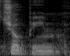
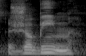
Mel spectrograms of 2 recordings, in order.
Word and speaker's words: Jobim: nova's over there uh it's jobim i think is actually how you say it in portuguese i'm not even sure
